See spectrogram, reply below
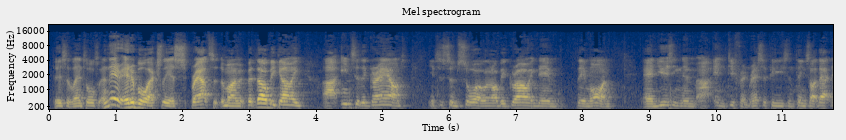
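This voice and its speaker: A man hosting a casual gardening tutorial, chatty and full of fillers, his voice slightly croaky. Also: mid-range voice, a bit bright, reverberant, far from the mic. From Australia. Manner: chatty, many "uh" and "you know" fillers. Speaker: gardening channel host.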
